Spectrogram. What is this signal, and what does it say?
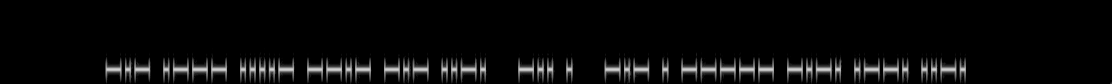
Morse code, heard as a keyed tone, about 25 wpm, 700 Hz. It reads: KJ4QKF DE KE0CPF
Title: USA Callsign DE Callsign - 6 Characters - 25wpm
